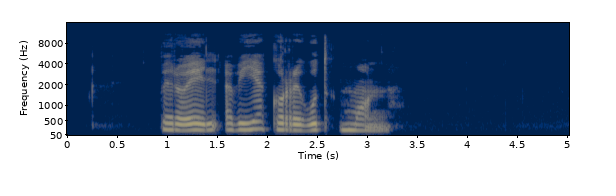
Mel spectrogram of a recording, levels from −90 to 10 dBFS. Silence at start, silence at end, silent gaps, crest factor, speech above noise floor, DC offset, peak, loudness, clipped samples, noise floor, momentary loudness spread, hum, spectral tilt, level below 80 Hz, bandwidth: 0.95 s; 1.8 s; none; 20 dB; 51 dB; under 0.1%; -14 dBFS; -30 LUFS; under 0.1%; -80 dBFS; 12 LU; none; -5.5 dB/octave; -84 dBFS; 11 kHz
